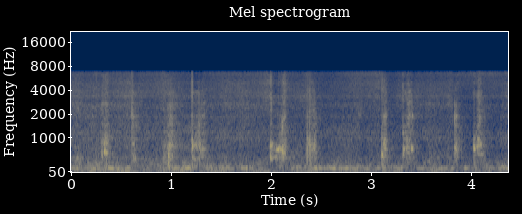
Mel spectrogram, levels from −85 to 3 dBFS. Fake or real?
fake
